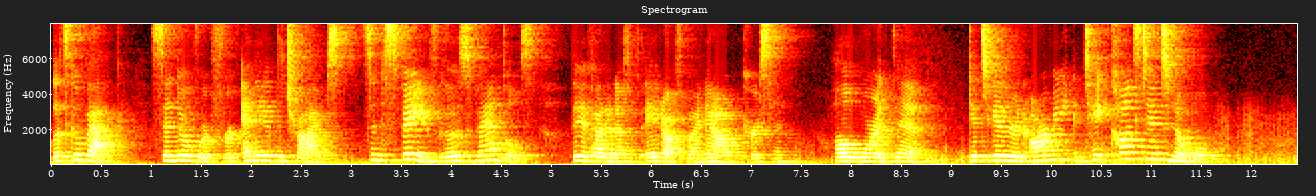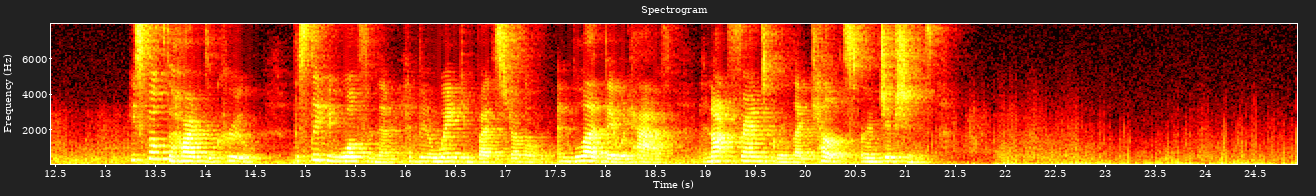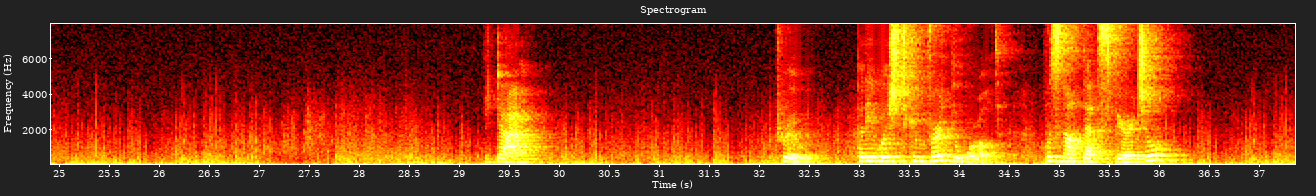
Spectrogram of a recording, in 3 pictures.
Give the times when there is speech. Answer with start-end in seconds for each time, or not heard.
0.0-11.6, 13.2-21.2, 29.2-29.8, 32.1-36.0.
